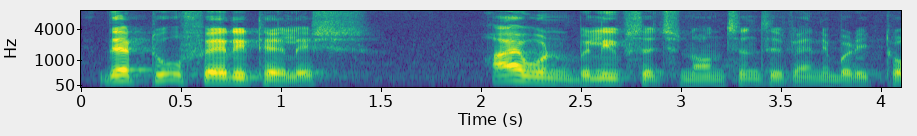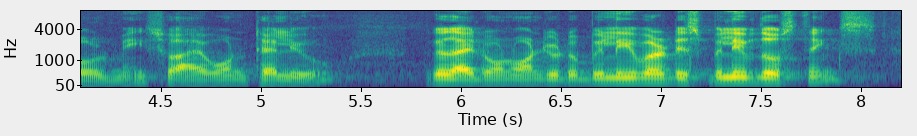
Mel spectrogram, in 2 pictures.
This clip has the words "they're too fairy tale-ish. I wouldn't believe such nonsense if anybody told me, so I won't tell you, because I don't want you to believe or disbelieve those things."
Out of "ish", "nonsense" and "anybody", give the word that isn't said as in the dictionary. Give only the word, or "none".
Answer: none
